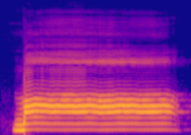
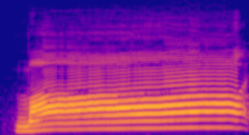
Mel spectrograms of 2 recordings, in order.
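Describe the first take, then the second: First: The pitch stays high and level throughout. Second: The pitch starts low and rises higher. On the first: "처음부터 끝까지 나란하게 소리가 좀 높게 같습니다" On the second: "처음에는 낮게 하다가 위로 높아지는 모습입니다"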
